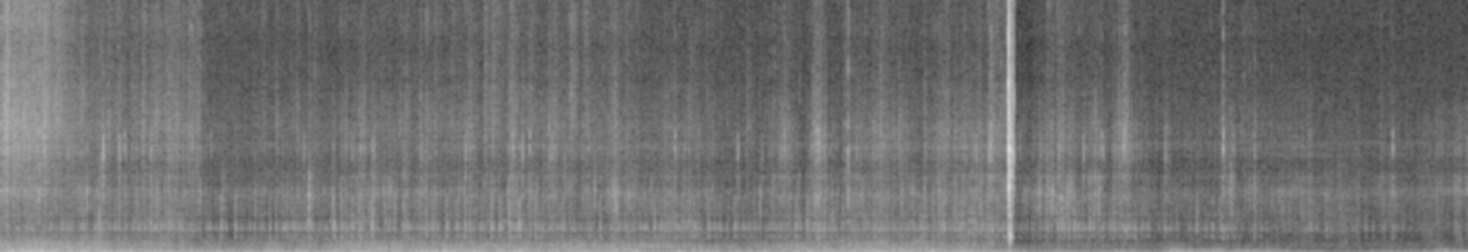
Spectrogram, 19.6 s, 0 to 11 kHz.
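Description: Scott Aspect 940 hardtail mountain bike rolling fast over a dirt trail: a steady rumble of tyres and rattle of the bike, with one sharp click about two-thirds of the way through, then quieter as it reaches a sandy path near the end.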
